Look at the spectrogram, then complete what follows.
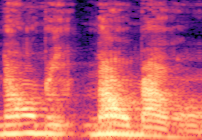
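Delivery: very loud, shrill goblin voice yelling. A goblin shouts back in answer to the party's call, goblin shouting. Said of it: "and it shouts out".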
